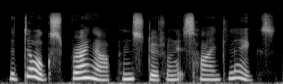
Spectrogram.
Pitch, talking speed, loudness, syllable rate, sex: 250 Hz, 210 wpm, -15 LUFS, 3.8 syllables/s, female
